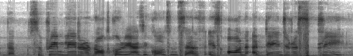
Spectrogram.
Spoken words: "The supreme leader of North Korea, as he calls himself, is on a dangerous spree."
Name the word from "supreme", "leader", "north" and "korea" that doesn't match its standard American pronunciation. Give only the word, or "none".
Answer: north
